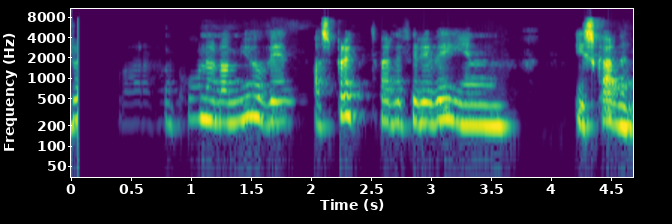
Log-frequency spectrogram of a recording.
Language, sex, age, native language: Icelandic, female, 30-39, Icelandic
